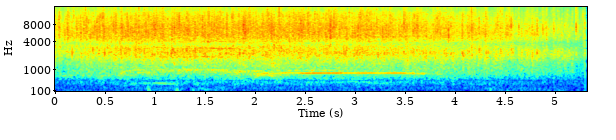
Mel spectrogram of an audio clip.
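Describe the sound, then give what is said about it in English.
A church audience claps and applauds steadily for several seconds, welcoming the kids pastor up, a dense, even wash of hand claps with a faint high whistle briefly rising above it. “Clap your hands, show your love.”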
